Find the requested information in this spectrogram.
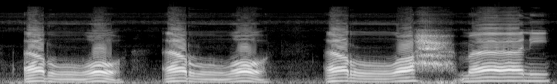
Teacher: Maka kita baca dengan bacaan al sebagaimana yang di atas al. Kemudian ini bertemu dengan huruf ro yang berharakat tasydid. Maka rnya kita baca dengan tafkhim.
